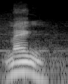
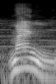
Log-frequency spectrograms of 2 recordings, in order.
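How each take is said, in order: First: It is said in an ordinary, gentle tone. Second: It is said in a hard, forceful tone. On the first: "Kan itu biasa" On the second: "Tekanan nadanya tuh keras"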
